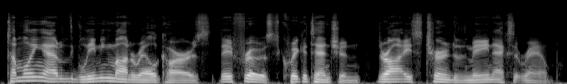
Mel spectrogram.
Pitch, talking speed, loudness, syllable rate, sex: 110 Hz, 210 wpm, -19 LUFS, 5.5 syllables/s, male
